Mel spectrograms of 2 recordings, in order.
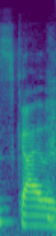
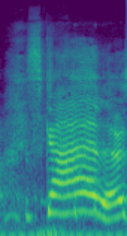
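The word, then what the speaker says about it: Schuyler: It's the Skyler sisters I think. What the That's not how it's spelled in the song. They go Skyler Sisters.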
